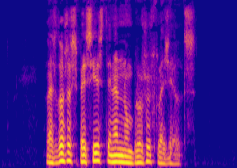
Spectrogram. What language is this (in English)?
Catalan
